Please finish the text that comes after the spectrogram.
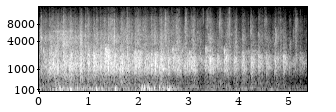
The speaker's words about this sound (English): Um, would you give him a round of applause as he comes up this morning?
